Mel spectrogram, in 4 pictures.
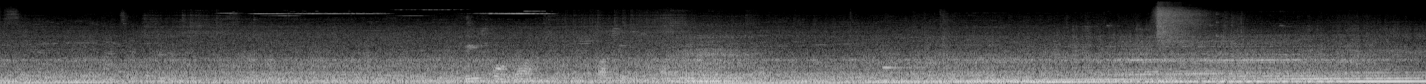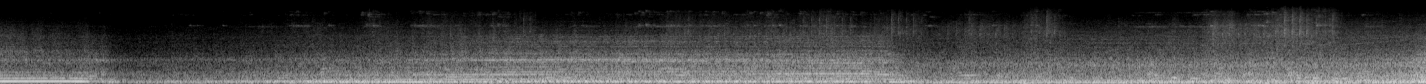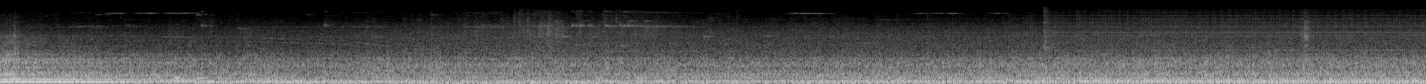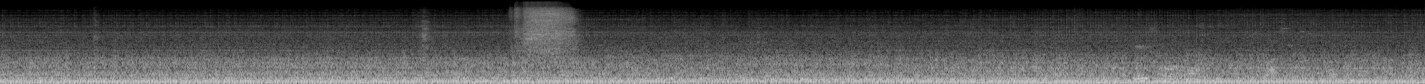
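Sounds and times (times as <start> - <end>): bus engine revving: 0.0 - 16.0, 16.6 - 57.0
short air hiss: 47.9 - 48.7.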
